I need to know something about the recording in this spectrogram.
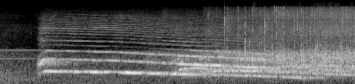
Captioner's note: howls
